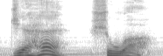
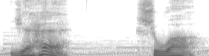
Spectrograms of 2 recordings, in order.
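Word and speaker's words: ישוע: Pero el nombre de Jesucristo, si quieres pronunciarlo completamente, se llama Yeshua. Yeshua.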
